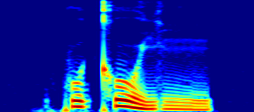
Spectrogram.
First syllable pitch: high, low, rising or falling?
high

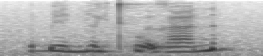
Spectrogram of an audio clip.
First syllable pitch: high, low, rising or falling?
low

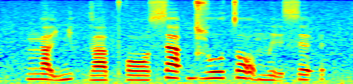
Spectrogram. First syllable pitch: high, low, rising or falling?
falling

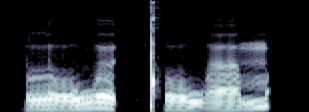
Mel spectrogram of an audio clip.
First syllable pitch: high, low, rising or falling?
rising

